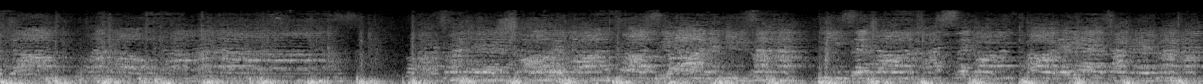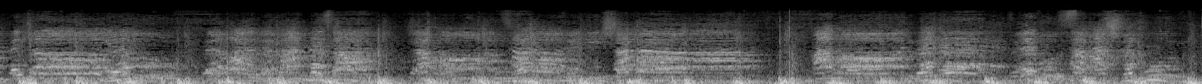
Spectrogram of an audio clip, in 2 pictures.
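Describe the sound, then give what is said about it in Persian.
A theatre audience chants slogans and recites poetry in unison partway through a stage play on a Monday. Loud, rhythmic group voices repeat in steady pulses throughout. “اجرای نمایش پردهخانه به کارگردانی گلابه آدینه بر اساس نمایشنامه ای از بهرام بیزایی روز دوشنبه با سردادن شعار و شعرخانی تعدادی از تماشاگران در میانه اجرا همراه شد”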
